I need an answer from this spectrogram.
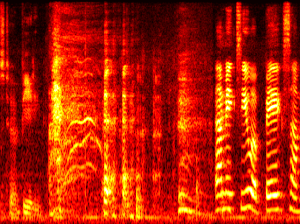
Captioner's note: staff laughing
